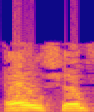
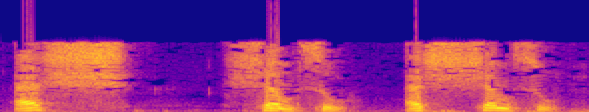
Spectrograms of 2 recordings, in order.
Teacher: We don't say al-shamsu, the lam is not pronounced. Rather, the sun letter, the first letter of the word, is doubled with shadda, and the lam is replaced by that letter, so that the letter is pronounced twice. · Shown in: second take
